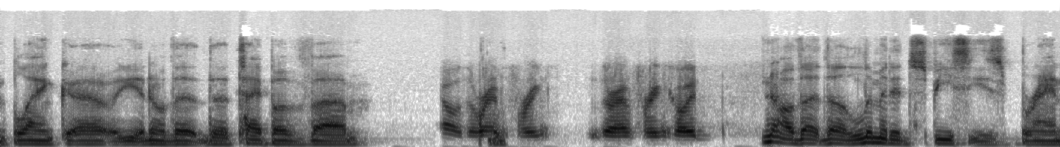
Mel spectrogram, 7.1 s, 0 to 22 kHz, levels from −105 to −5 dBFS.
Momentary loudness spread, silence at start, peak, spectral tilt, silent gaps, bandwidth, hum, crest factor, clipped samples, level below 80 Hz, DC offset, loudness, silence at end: 9 LU; 0 s; -4 dBFS; -6 dB/octave; none; 8.2 kHz; none; 14 dB; under 0.1%; -40 dBFS; under 0.1%; -17 LUFS; 0 s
